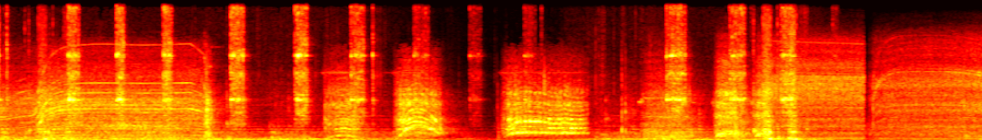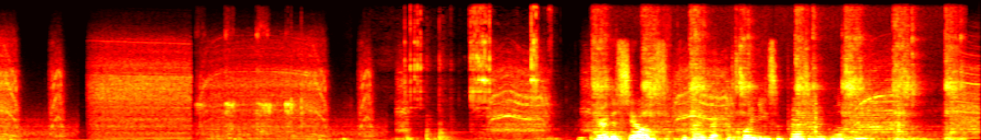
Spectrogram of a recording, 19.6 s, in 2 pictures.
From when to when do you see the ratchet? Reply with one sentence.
You can hear the ratchet from 0.0 to 8.4 s and from 11.8 to 19.5 s.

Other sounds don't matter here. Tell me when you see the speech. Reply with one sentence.
The speech can be heard from 15.6 to 18.5 s.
